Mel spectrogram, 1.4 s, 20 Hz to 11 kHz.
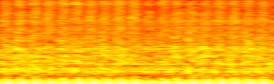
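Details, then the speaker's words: Coleman UT400 engine at idle after the loose exhaust was tightened. It has a steady, even low putter with no clatter, back to normal idle as it's supposed to sound. "yep that was it that's how she's supposed to sound"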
